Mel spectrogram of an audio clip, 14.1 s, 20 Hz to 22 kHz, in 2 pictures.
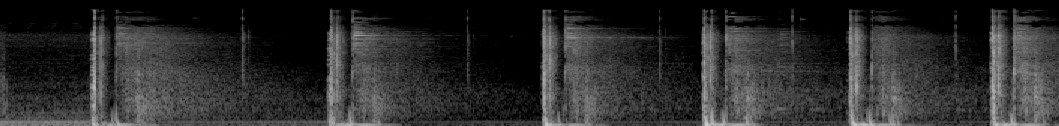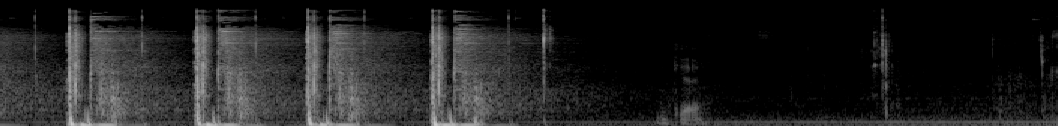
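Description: Standard Manufacturing Jackhammer .22 LR direct-blowback semi-automatic pistol firing ten single shots of CCI Mini Mag ammunition, the first two spaced apart and the rest about one a second, emptying its 10-round magazine. A couple of faint handling clicks follow near the end.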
